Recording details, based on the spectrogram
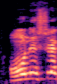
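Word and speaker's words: honest: অনেস্টের আগে বলেছিলাম এইচটা এইচ এর মতো উচ্চারণ হচ্ছে, ঠিক আছে, কিন্তু অনেস্ট এখানে আছে,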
